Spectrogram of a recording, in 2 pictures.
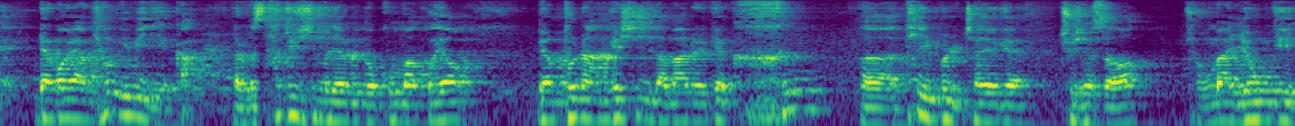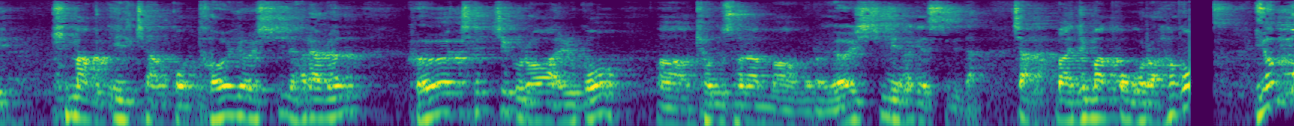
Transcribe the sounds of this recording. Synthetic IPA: ne̞bʌeaçjʌŋɲimiːɲik͈a̰jʌɾʌbunsʰad͡ʑuɕʰimbunjʌɾɯnokʰomak͈ojo | mjʌpunanɡeɕʰimɲidamaniɾʌkʰe̞kɯn | ʌtʰimɯɭt͡ɕʌeɡe̞t͡ɕuɕ̬ʰʌsʰʌ | t͡ɕʌŋmaɭjoŋɡi | çimaŋiɭt͡ɕ͈ʰiankʰotʌjʌɭɕ͈inɦaɾanɯn | kɯt͡ɕʰek̚t͡ɕ͈iɡɯɾoaɭɡoʌkjʌŋsʰonɦanmaɯmɯɾojʌɭɕ͈imihaɡe̞s͈ɯmɲida̰ | t͡ɕamad͡ʑimak̚k͈oɡɯɾoɦaɡo | jʌŋ

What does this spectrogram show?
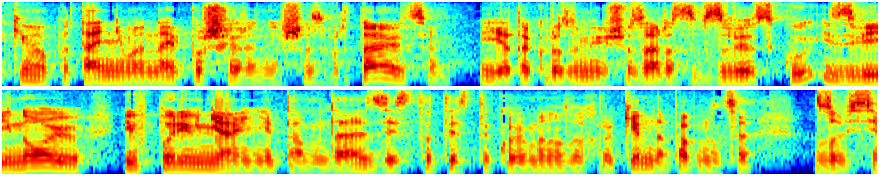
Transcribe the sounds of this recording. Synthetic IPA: ɐkɪmɪpɪt̪ɑnʲːɐmɪnɐjpɔʃɪɾenʲiʃɛzʋert̪ɑjʊt͡sʲːɐijat̪ɑkrɔzʊmʲijʊʃt͡ʃɔzɑɾɐsʋzʋʲjɐskuʔizʲʋʲijnɔjʊiwpɔɾʲiwnʲanʲːit̪ɑmd̪ɑzʲist̪ɐt̪ɪst̪ɪkɔjʊmɪnulˠɪxrɔkʲiwnɐpɛwnɔt̪sɛ | zɔwsʲi

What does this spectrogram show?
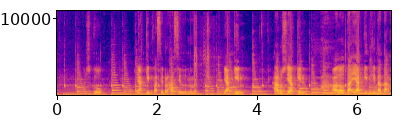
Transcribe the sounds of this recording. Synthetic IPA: ɛsɡo | jakɪnpast̪ibərɦasɪlt̪əməmanjakɪnhaɾʊsjakɪnkalawt̪aʔjakɪnkit̪at̪aʔm

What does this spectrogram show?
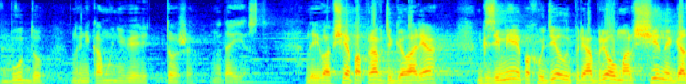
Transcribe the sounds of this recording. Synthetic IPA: bud̪ʊ | no̞̰nʲɪkɐmunʲɪvʲeɾʲɪtʲt̪o̞ʐɨ | nəd̪ɐje̞st̪ | d̪əɪvɐpɕːepɐpɾavdʲɪɡəvɐɾʲaɡzʲɪmʲejɪpəxʊdʲelˠɨpɾʲɪɐbɾʲo̞lˠmɐlʲɕːinɨɡɐ

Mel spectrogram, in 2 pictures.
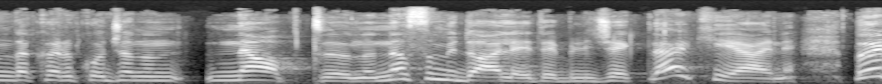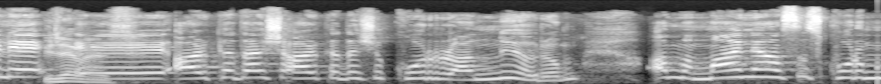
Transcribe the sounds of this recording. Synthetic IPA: ɯnd̪akʰaɾɯkʰo̞d͡ʒanɯnːɛapt̪ʰɯːnɯnasɯlˠmyd̪aːlʲeed̪e̞bilʲed͡ʒɛclʲæɾcʰijaːnɪb̥ø̞jlʲɛʔaɾkad̪aʃaɾkad̪aʃɯkʰo̞ɾuɾanlˠɯjo̞ɾuma̰mamaːnaːsɯz̥kʰo̞ɾum

